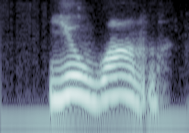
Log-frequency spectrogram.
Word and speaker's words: Johan: His name is spelled J-O-H-A-N, correct? – Yes. – And then how do you pronounce it? – Yuan. – Okay, so I would have said Johan, because, you know. Yeah. So Yuan.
